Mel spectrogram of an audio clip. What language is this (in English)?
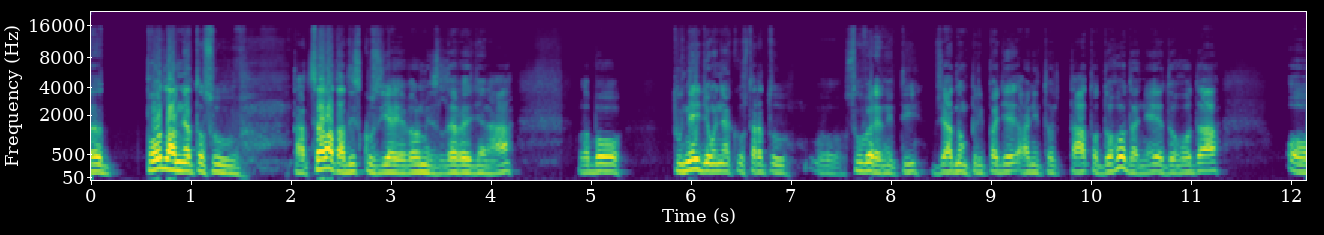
Slovak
